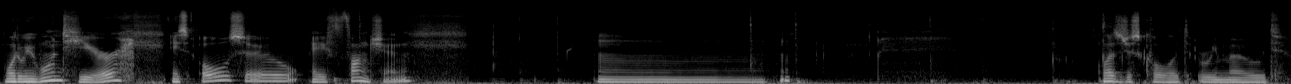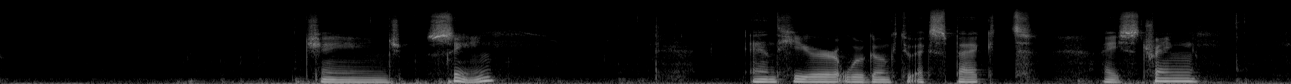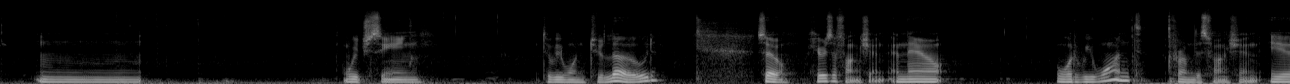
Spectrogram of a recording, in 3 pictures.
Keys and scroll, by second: 4.9 Return, 5.0 Return, 6.0-14.3 typing, 16.1-19.2 typing, 20.4 typing, 24.7-26.6 typing, 28.0-31.0 typing, 31.2 Return, 38.4 Tab.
